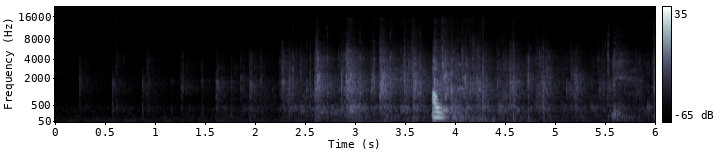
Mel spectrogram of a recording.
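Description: A congregation getting up from their seats: a spread of rustling, shuffling and small knocks that starts about two seconds in after near silence. A brief man's "Oh" comes about four seconds in.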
